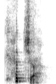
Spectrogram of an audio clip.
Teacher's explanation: even in more reduced forms, the word you can sound like just the schwa sound. Ah. The result is that catch you can sound like catcha.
